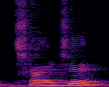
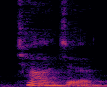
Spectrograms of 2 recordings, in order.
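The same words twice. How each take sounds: First: American "charger" with both Rs sounded; sotaque americano. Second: British "charger" without Rs, ending in "ah"; sotaque britânico. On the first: (sotaque americano, com R) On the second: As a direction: drop the Rs in "charger", British style. (sotaque britânico, sem R) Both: Shown as a demonstration. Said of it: "muda de charger para charger".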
